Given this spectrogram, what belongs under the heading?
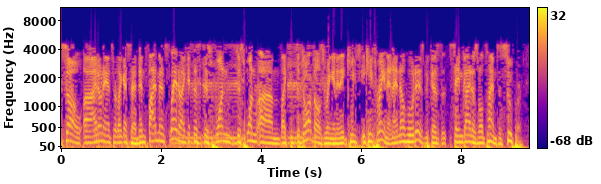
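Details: Adult man; Normal conversational speech.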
